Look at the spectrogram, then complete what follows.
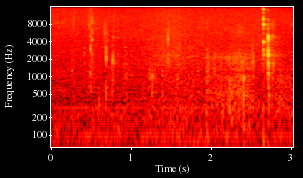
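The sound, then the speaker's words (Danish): Faint chewing and biting into a pistachio cake: soft, scattered crunches and mouth sounds, ending with a sharper, brighter bite near the close. No one talks. “Nu ved jeg af erfaring, at folk bliver rasende, når man spiser med lyd på.”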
